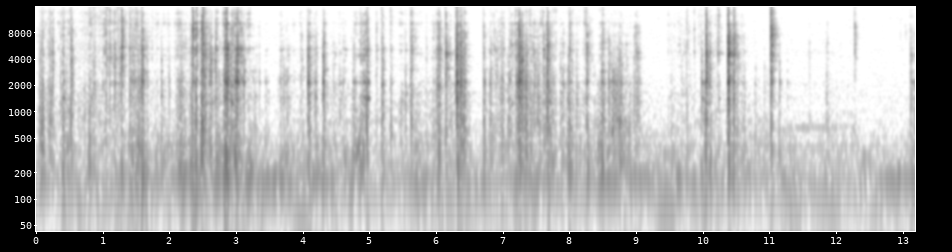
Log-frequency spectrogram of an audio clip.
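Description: Wooden toy railway pieces and cargo clattering and knocking against each other and the wooden track as they are handled and moved by hand: an irregular run of clicks and clacks in clusters, with a few sharper knocks.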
